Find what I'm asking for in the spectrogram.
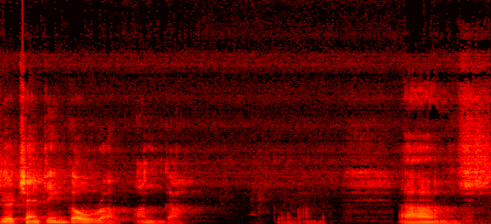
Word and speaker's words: Gauranga: Gauranga. Four syllables. Gauranga. So sure enough,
